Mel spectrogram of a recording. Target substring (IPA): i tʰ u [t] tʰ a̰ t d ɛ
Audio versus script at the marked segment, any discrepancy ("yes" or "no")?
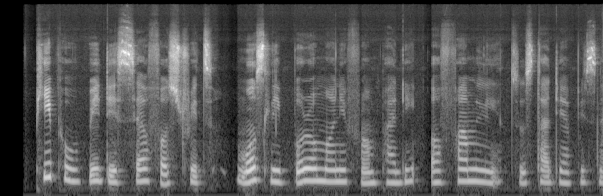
yes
